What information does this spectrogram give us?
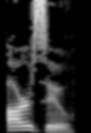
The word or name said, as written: Arzu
